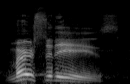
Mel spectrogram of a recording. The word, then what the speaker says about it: Mercedes: Here, I just got through saying that my aunt is Mercedes, and I pronounced it wrong. Mercedes.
